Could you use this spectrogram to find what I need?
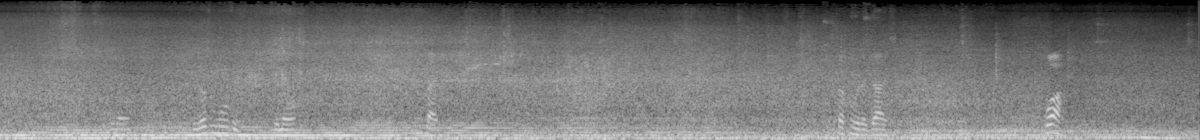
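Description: A man talks calmly, close to the microphone.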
